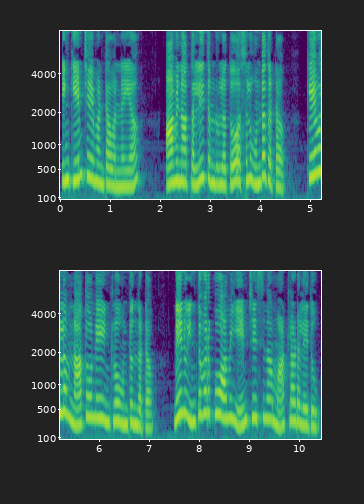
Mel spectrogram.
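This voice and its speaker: A woman's voice: sits high, lively intonation, moderate pace. A woman reading as a stubborn young husband. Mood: stern.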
